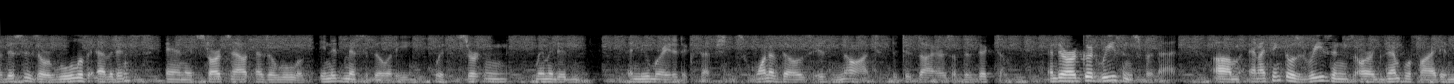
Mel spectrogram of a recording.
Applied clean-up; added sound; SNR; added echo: none; Guitar; 11 dB; none.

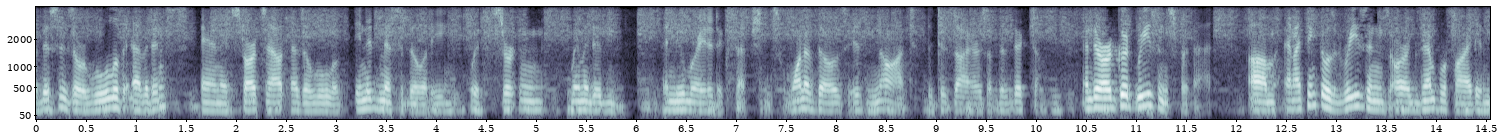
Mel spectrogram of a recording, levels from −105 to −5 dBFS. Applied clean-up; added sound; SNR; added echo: neural mask model RNNoise.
